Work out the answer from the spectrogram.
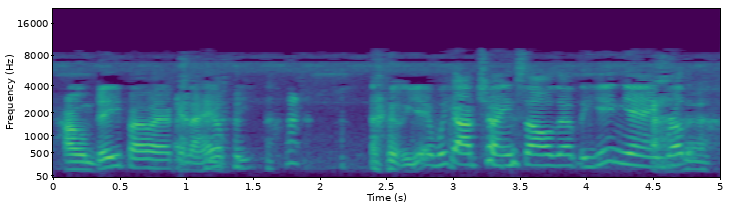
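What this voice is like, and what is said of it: Put-on Southern accent. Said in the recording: “I'm speaking in a southern accent.”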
